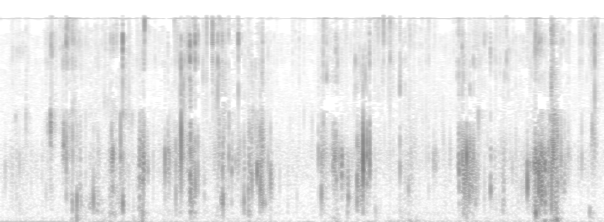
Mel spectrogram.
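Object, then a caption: Plastic film coated with petroleum jelly over a microphone. Greasy fingers and a palm rub and pat clear plastic film coated with Vaseline and stretched over a hollow microphone grille. The result is close, sticky crinkling and crackling with soft, muffled thumps and a low rumble underneath.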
